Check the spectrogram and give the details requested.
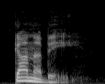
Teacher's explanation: Instead of 4 syllables go/ing/to/be there are 3 syllables ga/na/be.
